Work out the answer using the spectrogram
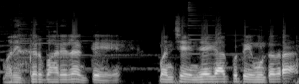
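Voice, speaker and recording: A man's voice: mid-range voice, flat delivery, very fast, faint music behind. A man playing a teasing friend in a village comedy. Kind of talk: scripted village comedy acting.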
